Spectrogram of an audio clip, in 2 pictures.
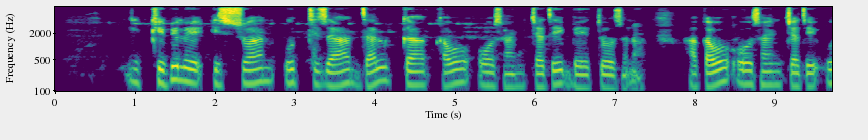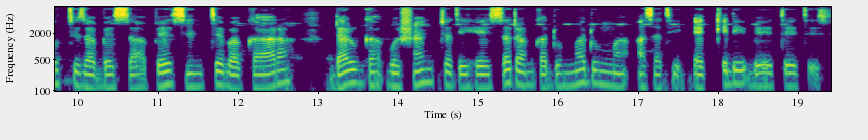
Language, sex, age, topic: Gamo, male, 25-35, government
